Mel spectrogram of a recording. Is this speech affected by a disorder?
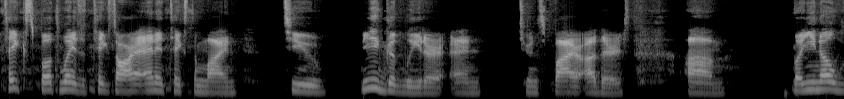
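Yes: cleft lip and palate; scar removal declined.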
